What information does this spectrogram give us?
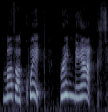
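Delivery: loud, high urgent shout. A narrator's reading. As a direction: yell for his mother. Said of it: "he shouted".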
